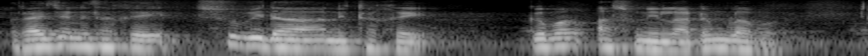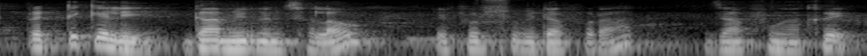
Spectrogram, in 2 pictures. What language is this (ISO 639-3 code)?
brx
